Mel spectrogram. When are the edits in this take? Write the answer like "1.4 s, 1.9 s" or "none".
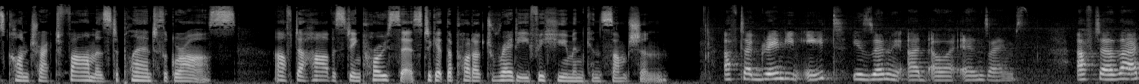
3.6 s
